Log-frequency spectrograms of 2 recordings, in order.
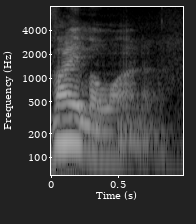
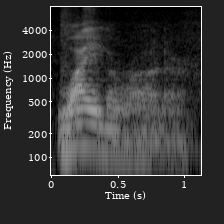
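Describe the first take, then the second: First: The word has a German pronunciation. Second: The word has an English pronunciation. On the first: "now I'm saying it in uh, German" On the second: "it's pronounced in, in English Weimaraner"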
